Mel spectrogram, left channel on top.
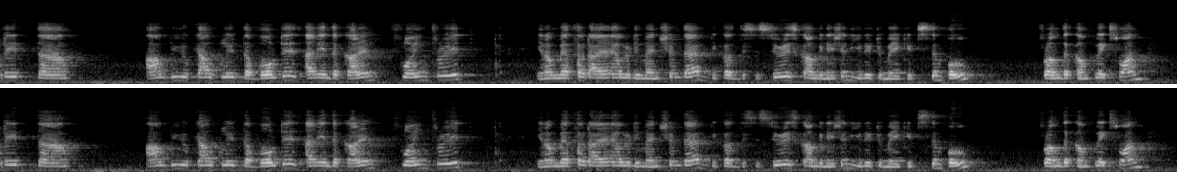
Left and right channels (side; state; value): both; normal; correlation 0.53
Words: the voltage, I mean the current flowing through it? You know, method I already mentioned that, because this is series combination, you need to make it simple from the complex one,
